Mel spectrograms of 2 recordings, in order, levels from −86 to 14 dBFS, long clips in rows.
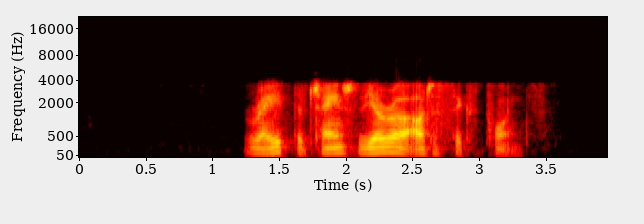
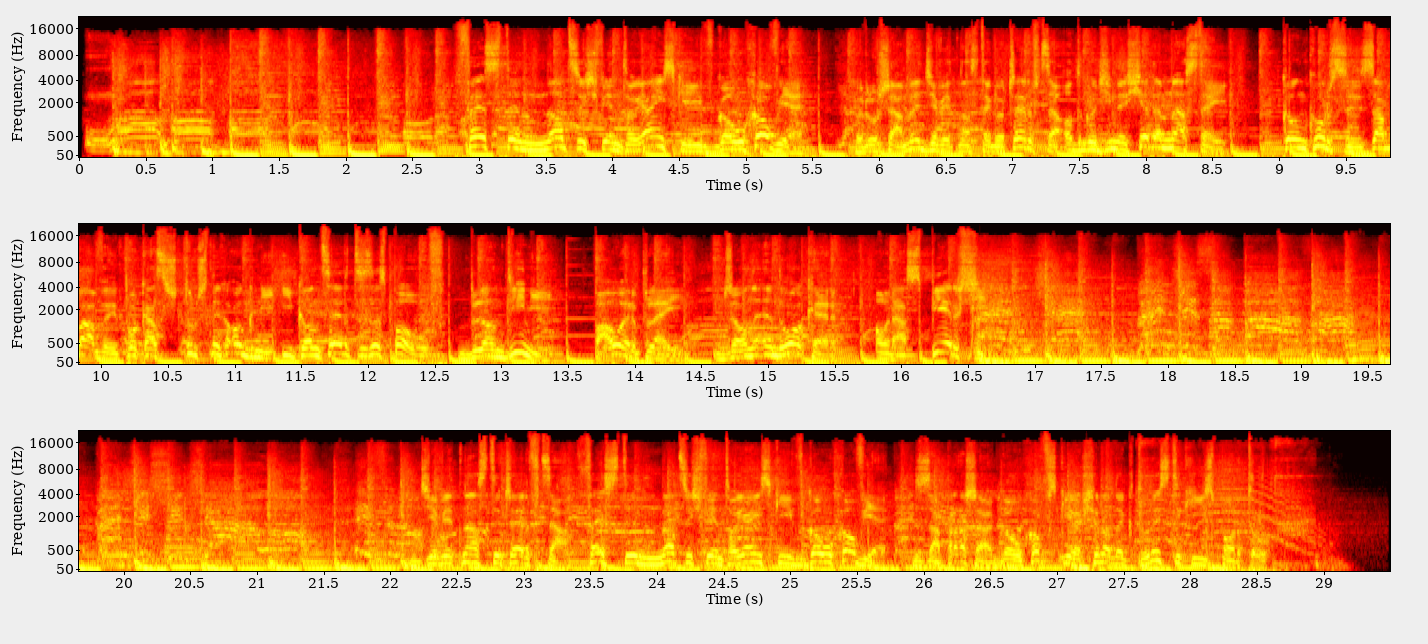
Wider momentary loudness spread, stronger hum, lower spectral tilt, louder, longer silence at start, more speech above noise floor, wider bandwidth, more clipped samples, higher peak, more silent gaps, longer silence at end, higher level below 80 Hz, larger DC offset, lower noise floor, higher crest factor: first, 17 LU vs 5 LU; neither; first, -8.5 dB/octave vs -4 dB/octave; second, -22 LUFS vs -12 LUFS; first, 1.25 s vs 0.05 s; first, 61 dB vs 28 dB; second, 4.2 kHz vs over 20 kHz; neither; about the same, -2 dBFS vs 0 dBFS; neither; first, 0.75 s vs 0.35 s; second, -66 dBFS vs -18 dBFS; neither; first, -84 dBFS vs -39 dBFS; first, 22 dB vs 12 dB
